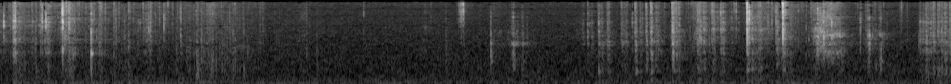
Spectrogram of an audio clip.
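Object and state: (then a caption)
Bar of soap being shaved. A metal blade scrapes and shaves chunks off a solid orange soap bar with a teal rim. The result is a run of dry, crisp, bright crackling scrapes and short ticks with almost no low end. A quieter stretch in the middle gives way to denser, louder scraping toward the end.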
